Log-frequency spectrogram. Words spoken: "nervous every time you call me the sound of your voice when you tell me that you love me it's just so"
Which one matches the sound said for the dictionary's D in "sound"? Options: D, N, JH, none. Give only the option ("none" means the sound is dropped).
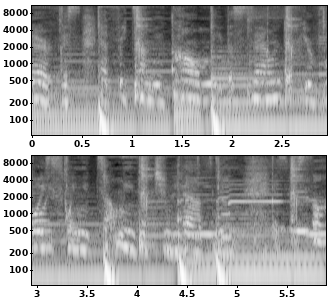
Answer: D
